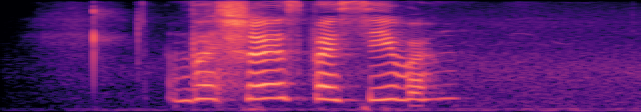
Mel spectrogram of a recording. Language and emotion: Russian, positive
